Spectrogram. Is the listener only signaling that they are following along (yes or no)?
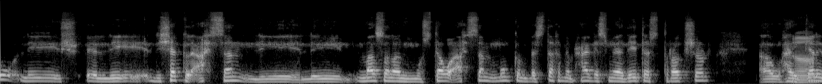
yes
